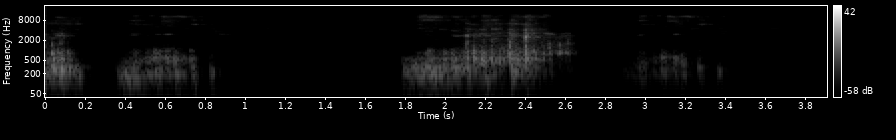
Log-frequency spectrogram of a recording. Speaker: This is a pleural rub.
